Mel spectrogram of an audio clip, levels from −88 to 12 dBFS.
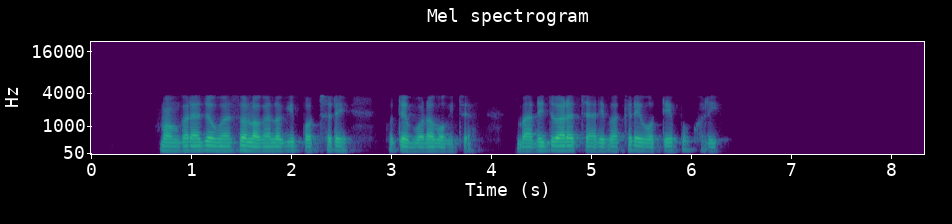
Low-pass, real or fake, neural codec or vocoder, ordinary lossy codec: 3.6 kHz; fake; codec, 16 kHz, 0.9 kbps, LongCat-Audio-Codec; AAC, 32 kbps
